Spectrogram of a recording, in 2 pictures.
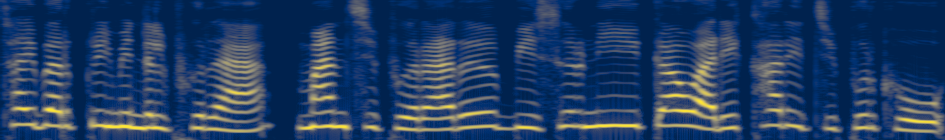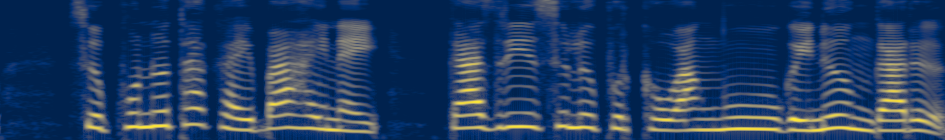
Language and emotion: Bodo, disgusted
